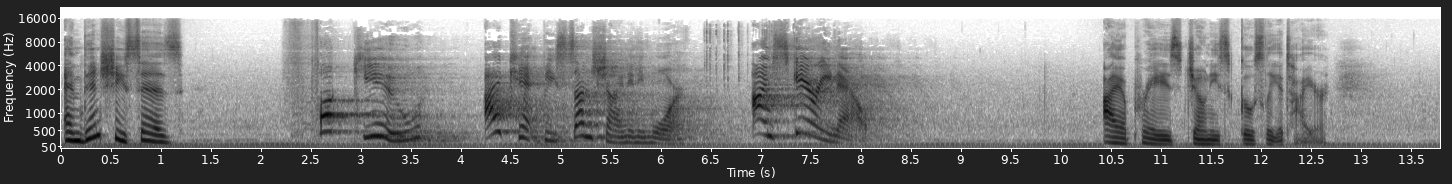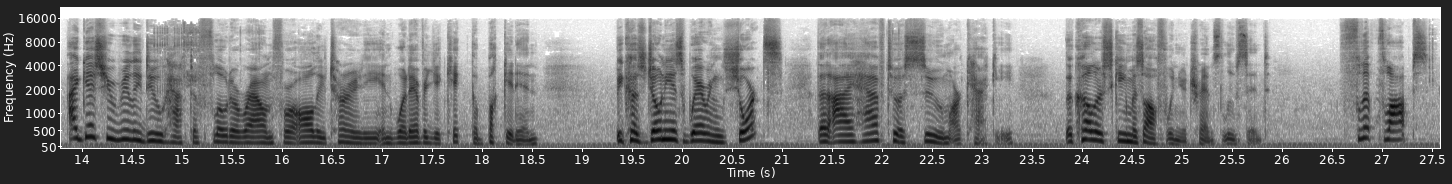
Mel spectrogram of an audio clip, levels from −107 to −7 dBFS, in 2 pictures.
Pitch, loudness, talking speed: 145 Hz, -20 LUFS, 130 wpm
